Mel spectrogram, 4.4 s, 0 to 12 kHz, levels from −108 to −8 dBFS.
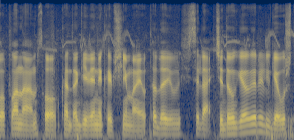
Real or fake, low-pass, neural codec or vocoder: real; 10.8 kHz; none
